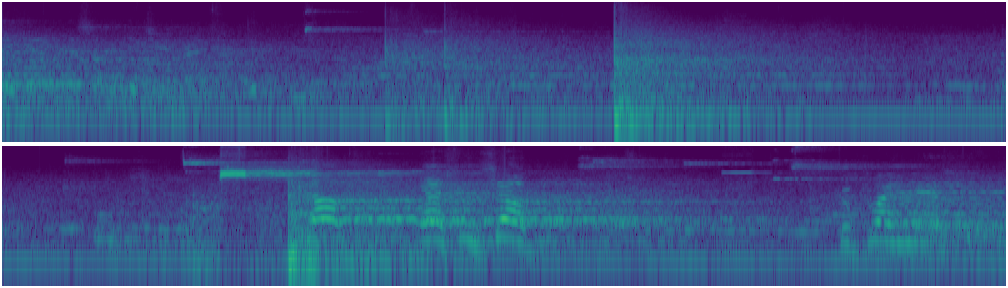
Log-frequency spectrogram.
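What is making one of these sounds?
Men call out and talk at a distance in an echoing hall.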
